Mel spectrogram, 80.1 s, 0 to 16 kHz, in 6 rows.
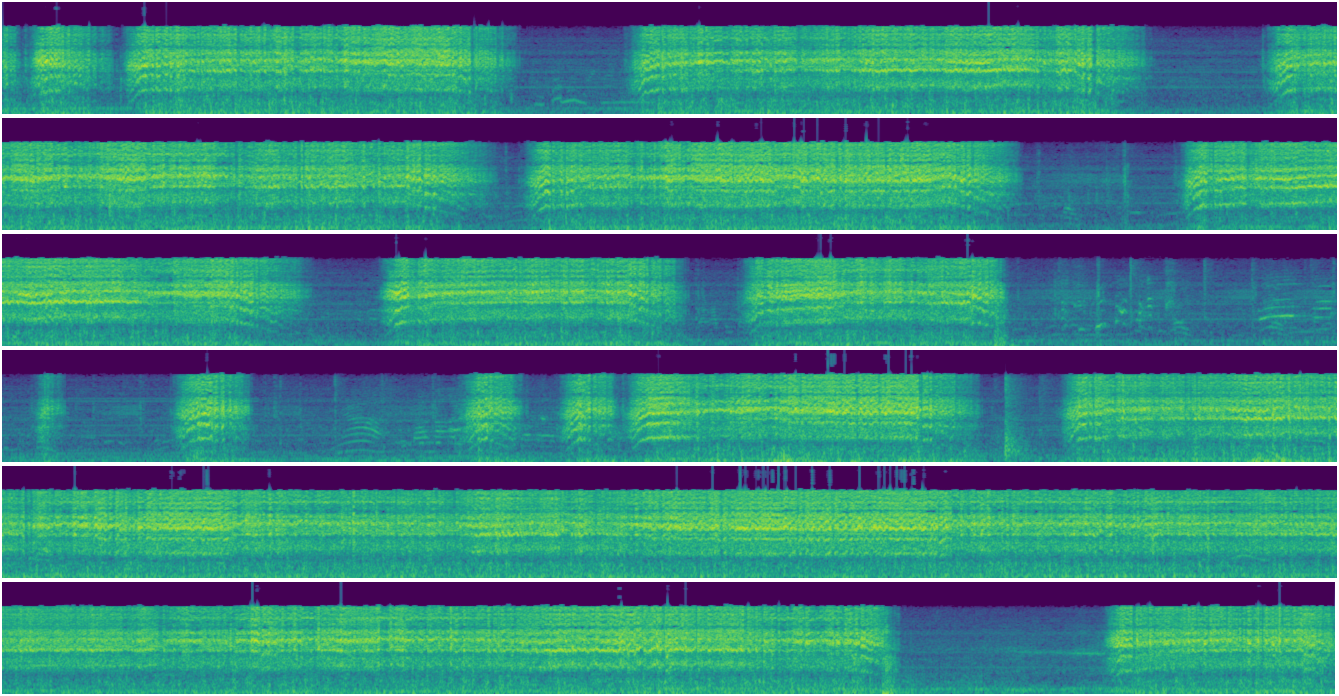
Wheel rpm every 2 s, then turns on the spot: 90, 210, 110, 130, 220, 140, 60, 220, 200, 100, 210, 140, 40, 210, 170, 110, 170, 120, 130, 0, 0, 20, 20, 110, 180, 90, 220, 210, 230, 230, 210, 220, 230, 230, 230, 230, 220, 190, 20, 180.
36-38 42-44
